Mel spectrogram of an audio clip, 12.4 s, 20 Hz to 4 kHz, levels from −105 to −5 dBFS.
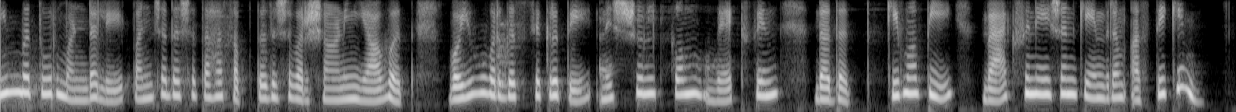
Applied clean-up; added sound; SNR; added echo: neural mask model DeepFilterNet 3.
